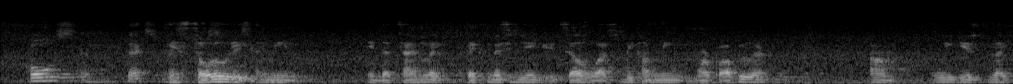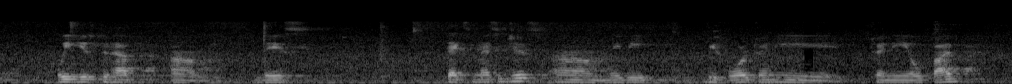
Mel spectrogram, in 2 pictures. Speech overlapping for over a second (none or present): present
